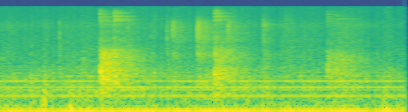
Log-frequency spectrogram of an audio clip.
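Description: Table tennis ball clicking off bats and table during a rally: a few sharp clicks about a second apart, over a steady low hum.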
